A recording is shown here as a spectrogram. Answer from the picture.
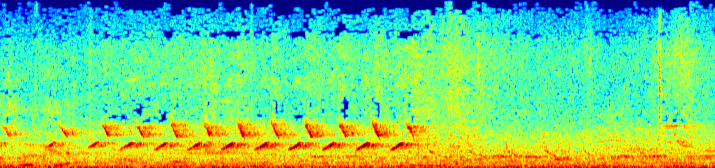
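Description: A songbird sings a fast series of about a dozen repeated down-slurred whistled notes, about four a second, that stops after about three seconds, over a steady background hum.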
